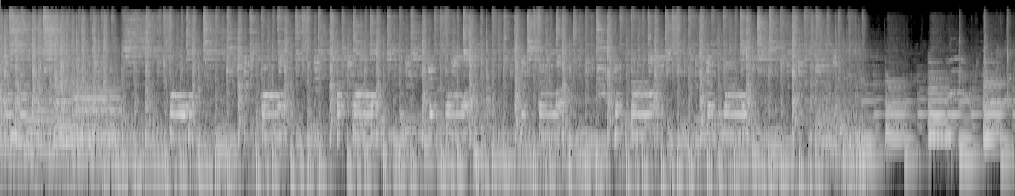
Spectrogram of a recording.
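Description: A live instrumental band playing: drum kit, electric bass and electric guitar, with a riff that repeats about every two seconds. About three-quarters of the way through, the drums drop out and the bass and guitar carry on alone.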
